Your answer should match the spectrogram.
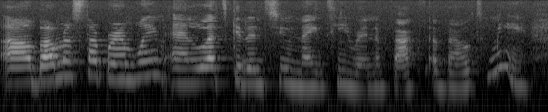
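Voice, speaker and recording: A woman's voice: sits high, expressive, fairly quick, a bit bright. A woman in her early twenties chatting casually to camera, rambling with lots of ums and likes. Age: 20s. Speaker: beauty vlogger. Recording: faint hiss.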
